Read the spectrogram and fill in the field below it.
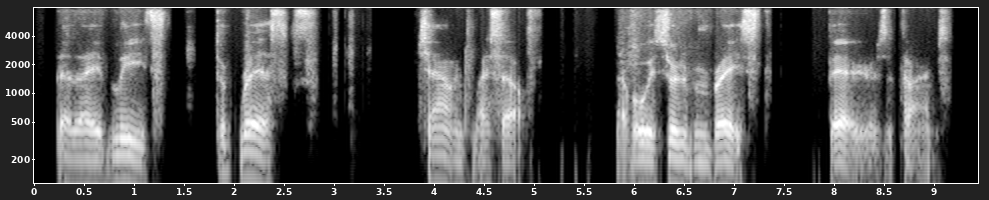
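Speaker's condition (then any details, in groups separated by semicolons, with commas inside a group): ALS; speech still preserved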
